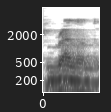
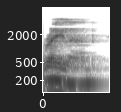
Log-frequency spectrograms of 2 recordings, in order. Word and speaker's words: Wreyland: Yeah spelt W R E Y land, but I'm sure it's pronounced Reland and not Rayland.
